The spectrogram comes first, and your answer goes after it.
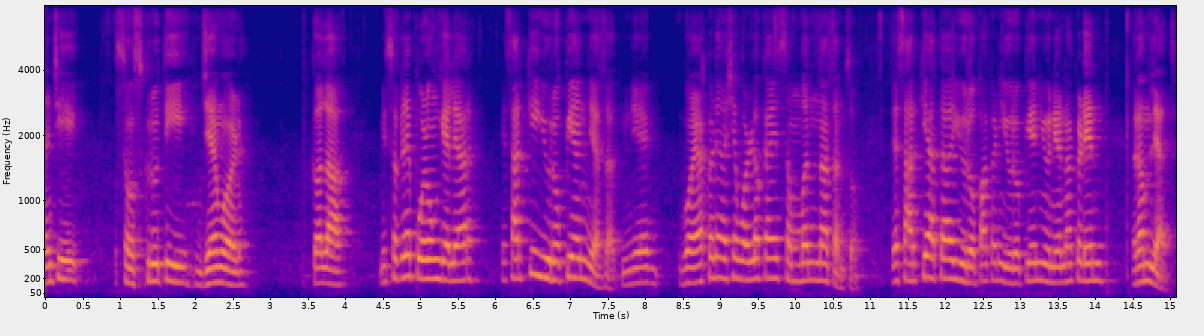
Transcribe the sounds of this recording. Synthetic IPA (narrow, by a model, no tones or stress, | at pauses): t̪jaɲt͡ɕi | sə̃w̃skɾut̪iːd͡ʑeʋəɳ | kəla | miːsəɡɭẽpoɭõŋɡɛljaɾ | ɦesaɾkiːjuɾopijənd͡ʑa̰sa̰t̪m̤əɳd͡ze | ɡõjãkəɽẽəɕẽʋəɽlɔkajsəmbənd̪ʱnat̪a̰nt͡sɔ̰ | t̪esaɾkiat̪ajuɾopakəɽẽjuɾopijənjunijənakəɽen | ɾəmlja̰t̪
